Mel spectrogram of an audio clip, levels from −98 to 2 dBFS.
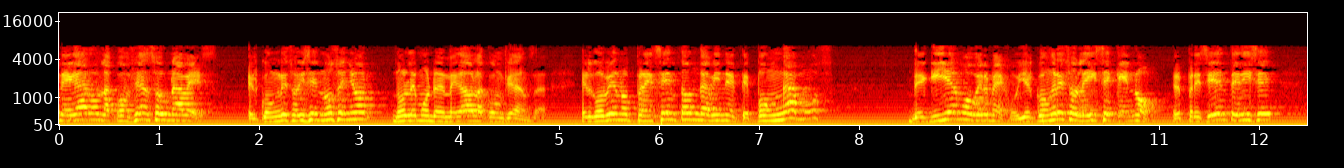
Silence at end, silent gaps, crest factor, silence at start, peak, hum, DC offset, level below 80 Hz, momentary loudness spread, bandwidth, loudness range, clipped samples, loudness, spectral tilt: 0 s; none; 16 dB; 0 s; -8 dBFS; 60 Hz at -35 dBFS; under 0.1%; -34 dBFS; 9 LU; 6.8 kHz; 1 LU; under 0.1%; -24 LUFS; -4 dB/octave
